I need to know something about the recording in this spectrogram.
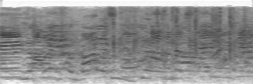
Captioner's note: applause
